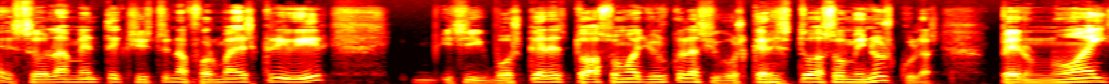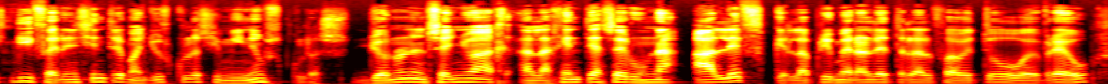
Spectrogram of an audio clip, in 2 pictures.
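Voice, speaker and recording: A man, explaining and reading Bible verses in an animated, conversational way. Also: medium pitch, no room sound, studio quality. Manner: animated explainer, reads scripture aloud, laughs often. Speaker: Bible teacher guest.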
